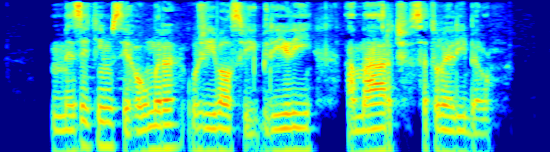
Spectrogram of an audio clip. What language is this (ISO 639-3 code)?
ces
